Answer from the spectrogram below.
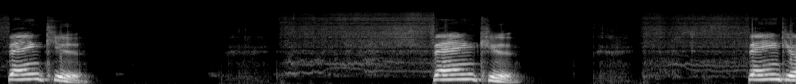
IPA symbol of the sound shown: θ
